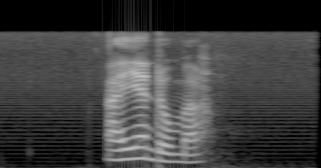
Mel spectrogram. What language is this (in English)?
Norwegian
